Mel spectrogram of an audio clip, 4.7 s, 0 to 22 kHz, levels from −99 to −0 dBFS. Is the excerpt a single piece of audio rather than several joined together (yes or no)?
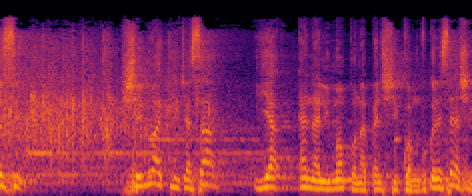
yes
